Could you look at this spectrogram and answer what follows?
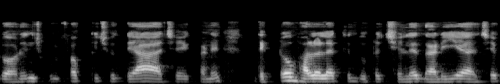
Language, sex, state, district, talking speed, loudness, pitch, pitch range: Bengali, male, West Bengal, Kolkata, 155 wpm, -17 LUFS, 140 Hz, 125-145 Hz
